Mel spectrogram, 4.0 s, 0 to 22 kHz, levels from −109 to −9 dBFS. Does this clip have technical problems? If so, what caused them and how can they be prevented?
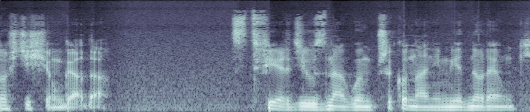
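Yes. Gain pumping runs through the whole clip. The room noise sits about 35 dB below the speech, and the gain swings by roughly 15 dB. The likely cause is input gain set far too high, with a fast limiter pulling it down on each peak. A waveform shows flattened, even peaks with filled-in gaps, and a spectrogram shows the noise floor brightening between syllables. Lowering the microphone gain and slowing or disabling the automatic limiter prevents it.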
